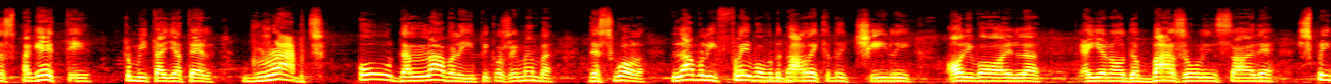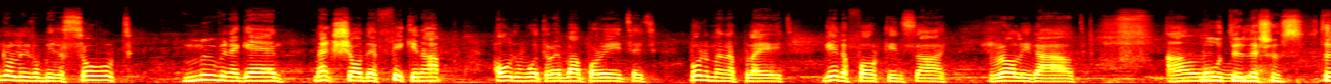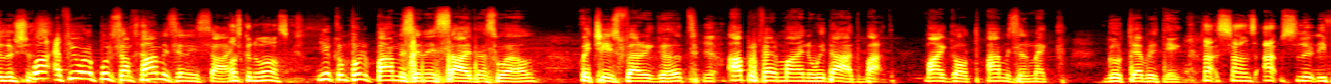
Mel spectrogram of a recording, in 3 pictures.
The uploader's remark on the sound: Recorded at the BBC Good Food Show.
